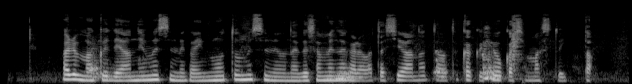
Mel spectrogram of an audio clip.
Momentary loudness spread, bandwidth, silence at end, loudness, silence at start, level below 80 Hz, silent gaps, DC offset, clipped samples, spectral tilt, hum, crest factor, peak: 12 LU; 11.5 kHz; 0.4 s; -23 LUFS; 0.65 s; -68 dBFS; none; under 0.1%; under 0.1%; -5.5 dB/octave; none; 20 dB; -4 dBFS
